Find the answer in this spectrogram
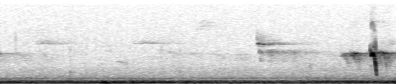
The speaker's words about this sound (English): There's a wild bird here. Sounds like a V-shaped flight call.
